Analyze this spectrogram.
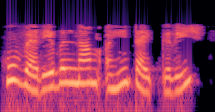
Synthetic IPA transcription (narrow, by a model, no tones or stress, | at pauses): hũːʋɛːɾiəbəlnaːməɦĩʈaːip̚kəɾiːʃ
